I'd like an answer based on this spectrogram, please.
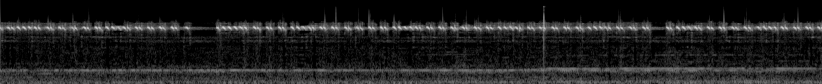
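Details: Cricket giving a high, fast pulsed chirp, briefly stopping twice, near two seconds and again near six and a half seconds, then resuming, over a faint low hum.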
